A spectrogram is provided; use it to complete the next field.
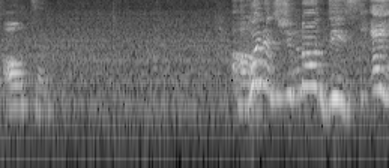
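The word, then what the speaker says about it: halten: In fact, it's Alton.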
